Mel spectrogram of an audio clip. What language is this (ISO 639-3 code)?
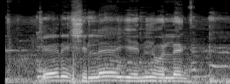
mas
